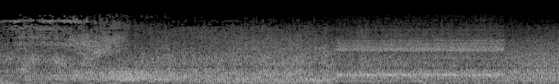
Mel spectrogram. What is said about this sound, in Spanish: Un avión más pequeño despega y va junto al avión de la misión.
